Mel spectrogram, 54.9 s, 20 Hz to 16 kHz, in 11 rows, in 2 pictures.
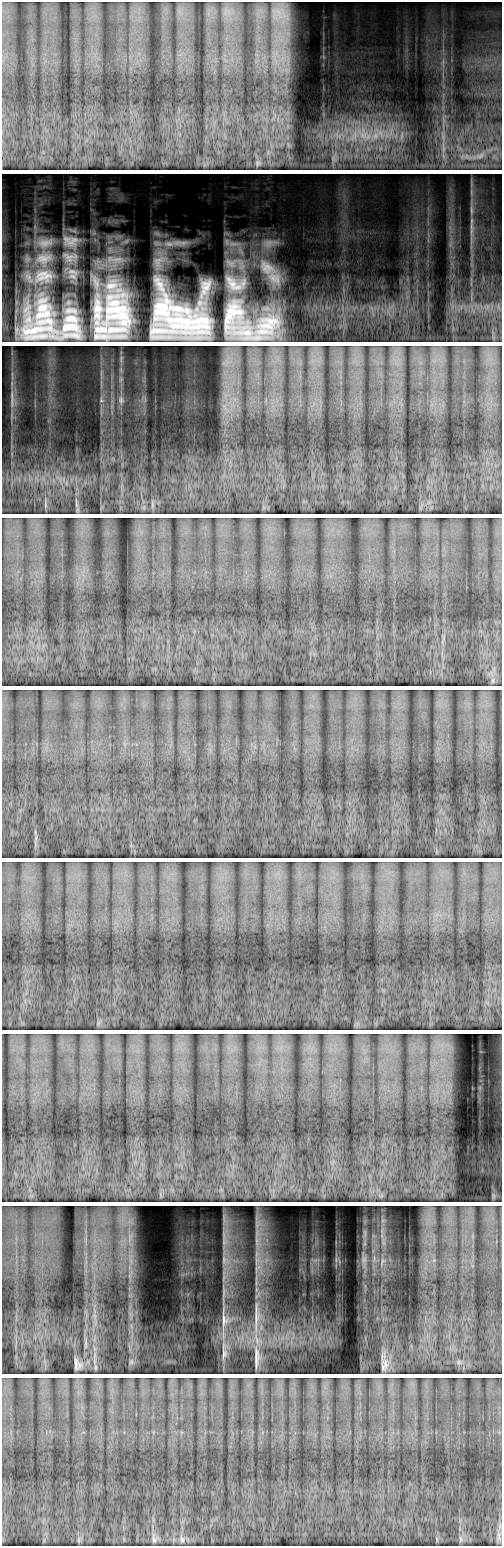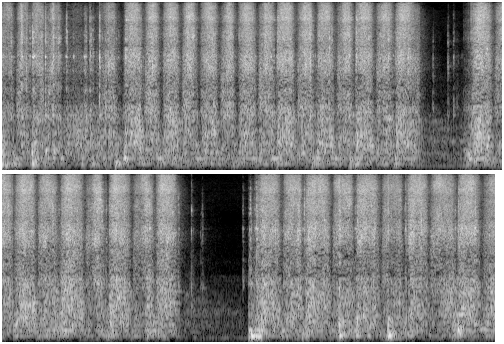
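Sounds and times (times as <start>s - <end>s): sandpaper rubbing on car panel: 0.0s - 3.0s, 11.6s - 36.2s, 39.1s - 51.8s, 52.5s - 54.9s.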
